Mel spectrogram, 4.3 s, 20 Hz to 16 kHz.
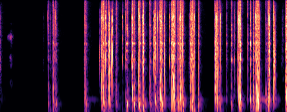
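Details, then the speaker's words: Ford 460 V8 that sat for decades, ignition check during first start attempt: sharp, crisp snapping cracks in quick irregular bursts, about three or four a second, showing a fat spark; strong ignition spark. "Hope you guys can hear that. But man, that's sparking good."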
